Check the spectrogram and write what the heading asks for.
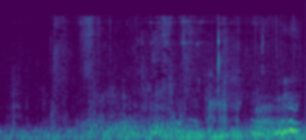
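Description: Small dog scuffling and humping against a plush toy on carpet: quick irregular ticks and scuffs over a low rumble of movement.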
